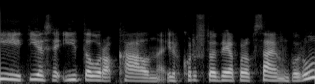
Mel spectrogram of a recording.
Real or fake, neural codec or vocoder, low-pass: fake; codec, 16 kHz in and 24 kHz out, 0.8 kbps, FocalCodec, streaming, 65536 codes; 10.8 kHz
